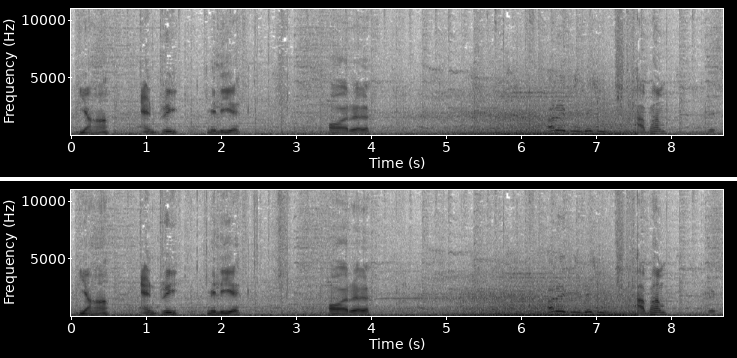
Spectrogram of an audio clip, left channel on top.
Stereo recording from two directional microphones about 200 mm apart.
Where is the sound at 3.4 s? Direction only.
20° right (ahead or behind).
